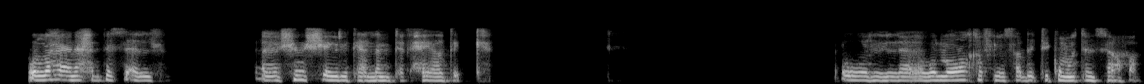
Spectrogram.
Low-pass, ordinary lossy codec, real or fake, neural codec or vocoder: 5.4 kHz; none; fake; codec, 44.1 kHz, 2.6 kbps, SNAC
